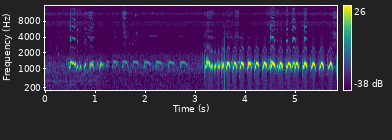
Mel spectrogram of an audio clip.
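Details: Local zebra doves from Indonesia, others joining as one sings: a softer, slowing line of separate coos, then a sudden loud, fast, steady train of repeated rolling notes from several birds together.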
